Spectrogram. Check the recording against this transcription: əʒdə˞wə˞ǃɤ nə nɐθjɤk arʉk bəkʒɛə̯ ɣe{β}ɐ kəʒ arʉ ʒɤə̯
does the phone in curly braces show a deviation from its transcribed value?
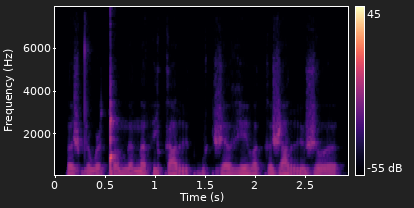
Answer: no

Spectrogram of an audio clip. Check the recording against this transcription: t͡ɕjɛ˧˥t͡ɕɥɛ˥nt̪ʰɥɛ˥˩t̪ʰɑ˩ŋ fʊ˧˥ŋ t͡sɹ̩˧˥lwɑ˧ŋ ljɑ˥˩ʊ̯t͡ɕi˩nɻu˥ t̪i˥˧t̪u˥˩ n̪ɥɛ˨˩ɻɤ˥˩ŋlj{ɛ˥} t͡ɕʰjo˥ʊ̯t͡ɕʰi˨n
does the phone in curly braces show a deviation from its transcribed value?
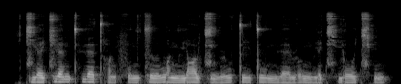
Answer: yes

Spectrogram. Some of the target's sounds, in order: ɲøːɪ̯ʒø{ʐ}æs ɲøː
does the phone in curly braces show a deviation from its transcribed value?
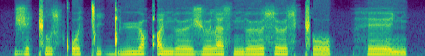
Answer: yes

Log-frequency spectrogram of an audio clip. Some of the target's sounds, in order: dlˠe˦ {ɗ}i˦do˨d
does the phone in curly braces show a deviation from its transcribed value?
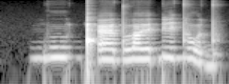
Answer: no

